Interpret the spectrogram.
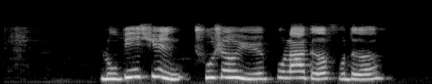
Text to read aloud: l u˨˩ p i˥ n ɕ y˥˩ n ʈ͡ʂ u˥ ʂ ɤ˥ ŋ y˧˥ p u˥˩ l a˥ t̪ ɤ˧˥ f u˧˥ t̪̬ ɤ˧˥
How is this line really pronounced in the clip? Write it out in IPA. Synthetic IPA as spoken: l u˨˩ p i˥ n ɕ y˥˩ n ʈ͡ʂʰ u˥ ʂ ɤ˥ ŋ y˧˥ p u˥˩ l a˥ t̪ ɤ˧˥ f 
